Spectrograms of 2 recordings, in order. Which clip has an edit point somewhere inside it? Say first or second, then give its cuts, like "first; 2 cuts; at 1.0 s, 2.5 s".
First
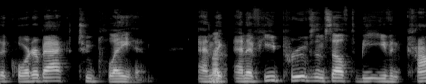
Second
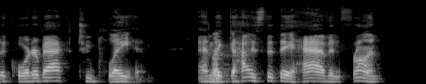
first; 1 cut; at 2.3 s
